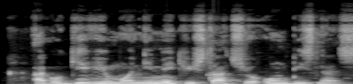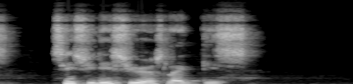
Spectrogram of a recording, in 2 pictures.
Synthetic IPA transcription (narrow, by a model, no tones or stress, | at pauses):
aɪɡoɡivjumɔnimekjustatjɔʔõnbiznɛsː | ĩnsjudesiɹiɔslaɪk̚dis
